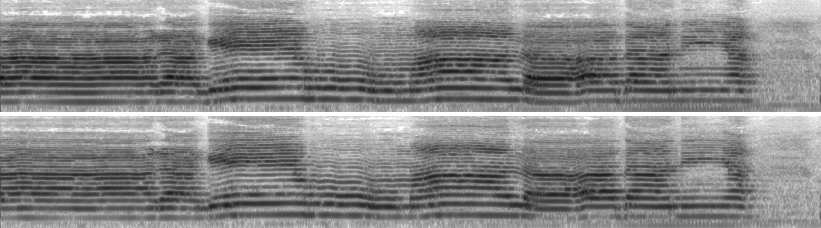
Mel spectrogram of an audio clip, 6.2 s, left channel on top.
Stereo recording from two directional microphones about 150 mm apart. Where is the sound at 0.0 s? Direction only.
15° right (ahead or behind).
